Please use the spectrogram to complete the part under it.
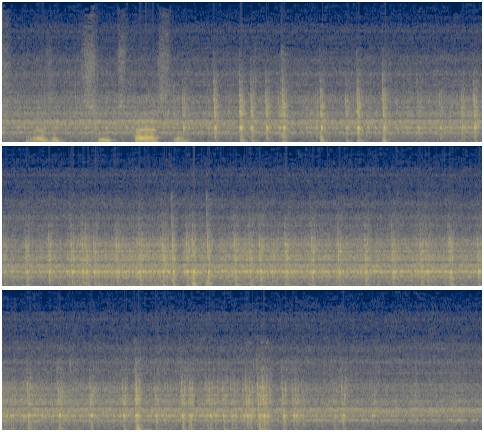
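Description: Static crackles and pops from a radio receiver.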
